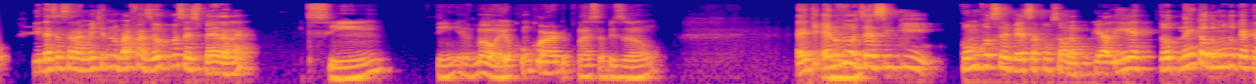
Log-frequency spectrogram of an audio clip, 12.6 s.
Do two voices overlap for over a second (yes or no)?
no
